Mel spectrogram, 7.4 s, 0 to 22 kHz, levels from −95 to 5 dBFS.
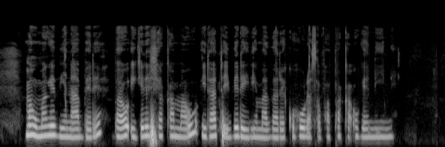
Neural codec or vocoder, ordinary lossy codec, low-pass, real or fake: none; none; none; real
